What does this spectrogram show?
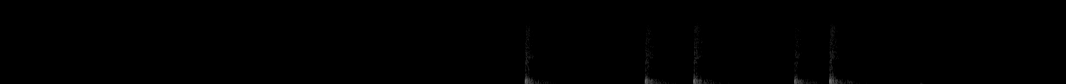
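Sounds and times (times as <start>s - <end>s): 
snare drum: 6.5s - 7.2s, 8.0s - 8.5s.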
